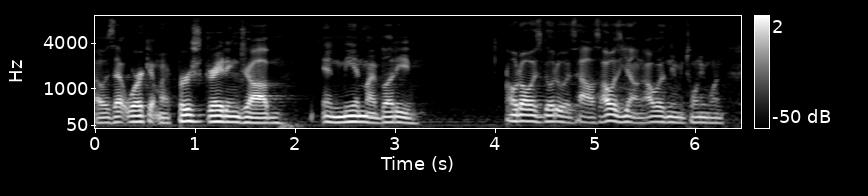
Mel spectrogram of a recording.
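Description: With a Californian accent, a man talks at a very fast pace in a flat monotone at a fairly low pitch. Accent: Californian American. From Southern California, San Diego. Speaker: heavy equipment operator and fitness coach. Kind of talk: casual chat.

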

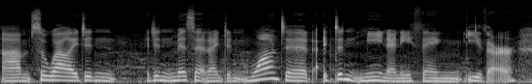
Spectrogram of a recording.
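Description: A woman at a moderate pace in an American accent, fairly low in pitch with lively intonation and very even loudness, over noticeable background noise. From Brooklyn, New York. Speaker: radio network staff. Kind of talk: casual chat. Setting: radio studio.

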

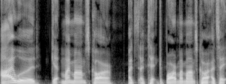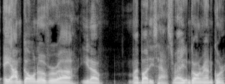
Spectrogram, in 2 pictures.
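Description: A man with a normal speaking voice talks at a moderate pace, his medium pitch carrying lively intonation. The sound is dry and close with no echo, on a very clean recording with a silent background. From Philadelphia area. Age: 50s. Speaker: rock guitarist. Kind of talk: casual interview chat. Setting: radio studio.

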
